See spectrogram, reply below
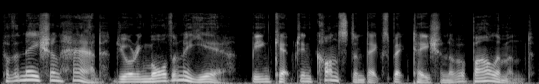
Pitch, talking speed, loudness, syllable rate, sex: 130 Hz, 190 wpm, -18 LUFS, 4.9 syllables/s, male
